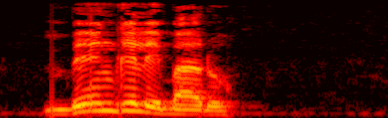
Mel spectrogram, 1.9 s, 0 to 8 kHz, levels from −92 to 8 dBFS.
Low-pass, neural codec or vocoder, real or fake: 7.2 kHz; none; real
